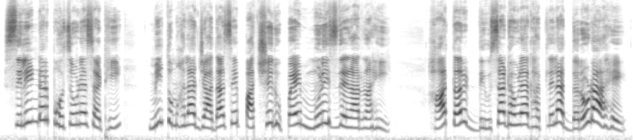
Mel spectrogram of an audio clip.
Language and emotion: Marathi, angry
